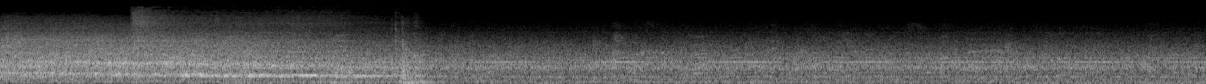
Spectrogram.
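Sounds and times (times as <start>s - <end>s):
train stopping thump: 1.2s - 4.6s.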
